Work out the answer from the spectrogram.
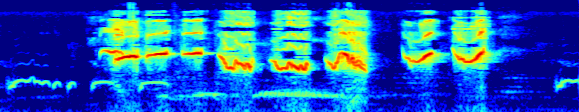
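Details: Orange-headed thrush in full song, used as a lure for other birds: about eight rapid phrases, first high pure whistles, then scratchy, falling notes and bright upslurs, with a soft low whistle in the background.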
